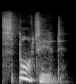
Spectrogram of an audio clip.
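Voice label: "spotted", British English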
